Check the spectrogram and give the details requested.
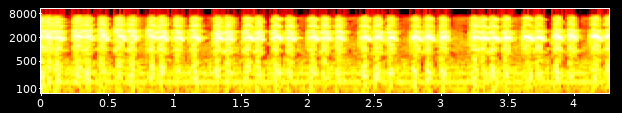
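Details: Peregrine falcon at its nest on the Orlen chimney in Poland, 4 March 2019 at 16:28, giving harsh rapid kek-kek-kek calls in a fast continuous series of about six per second, with a steady low hum behind.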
